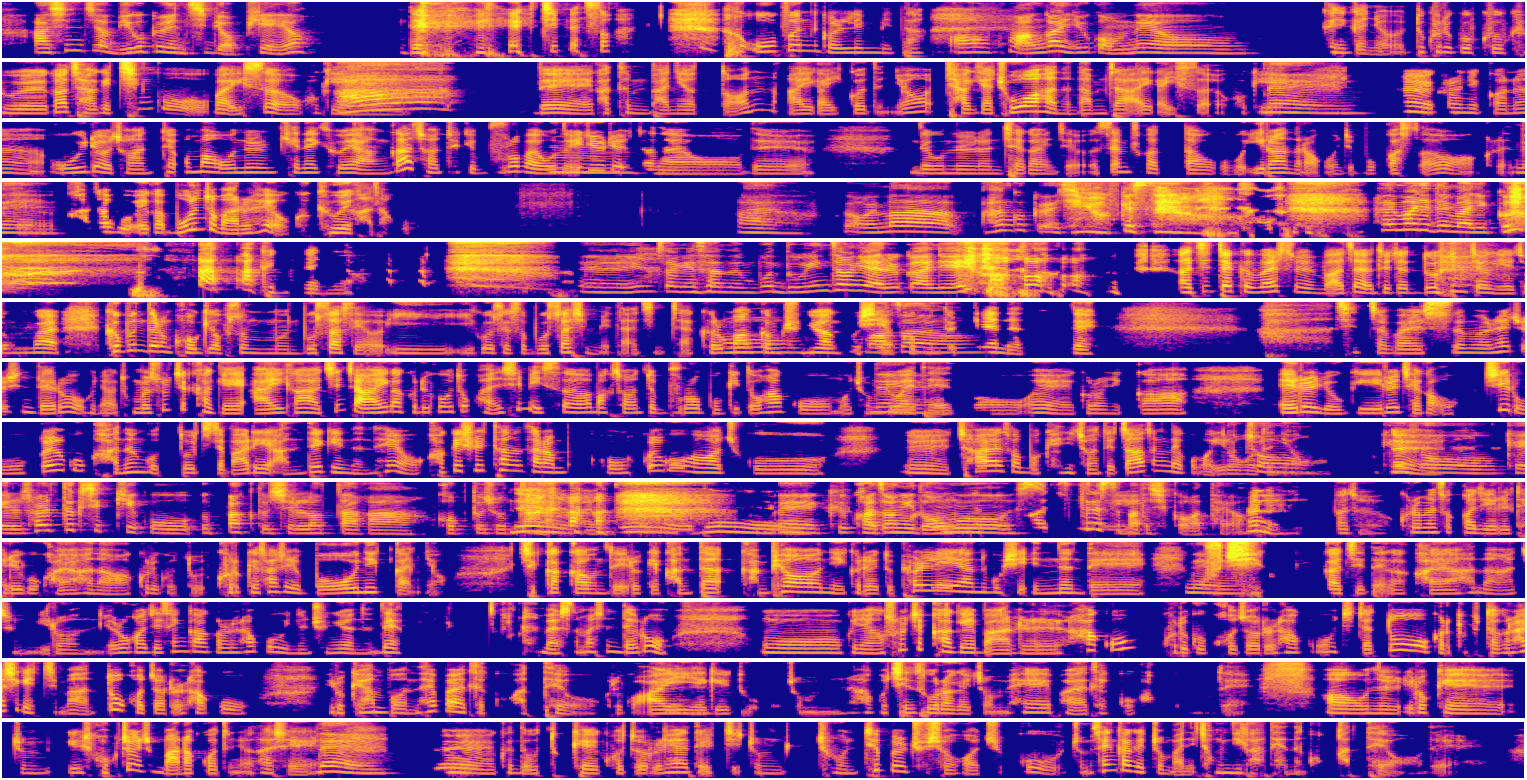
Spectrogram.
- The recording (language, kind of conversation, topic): Korean, advice, 과도한 요청을 정중히 거절하려면 어떻게 말하고 어떤 태도를 취하는 것이 좋을까요?
- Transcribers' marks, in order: laughing while speaking: "네. 집에서"; other background noise; in English: "샘스"; laugh; laughing while speaking: "재미없겠어요"; laugh; tapping; laugh; laughing while speaking: "아니에요"; laugh; laughing while speaking: "노인정이에요"; laughing while speaking: "줬다가"; lip smack; teeth sucking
